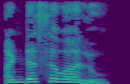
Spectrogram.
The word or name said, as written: ಅಡ್ಡಸವಾಲು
